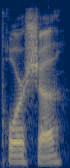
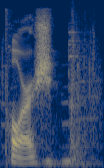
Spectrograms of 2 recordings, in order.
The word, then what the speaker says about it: Porsche: an Audi and here the word Porsche does not have the uh on the end you drive up Porsche foreign Audi or Audi this first one the second one Audi Audi Porsche uh Porsche Audi not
